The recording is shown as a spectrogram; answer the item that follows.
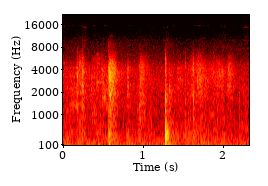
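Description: Light clinks and taps of crockery and cutlery at a meal table: a handful of short, sharp knocks, the loudest a little past halfway.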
